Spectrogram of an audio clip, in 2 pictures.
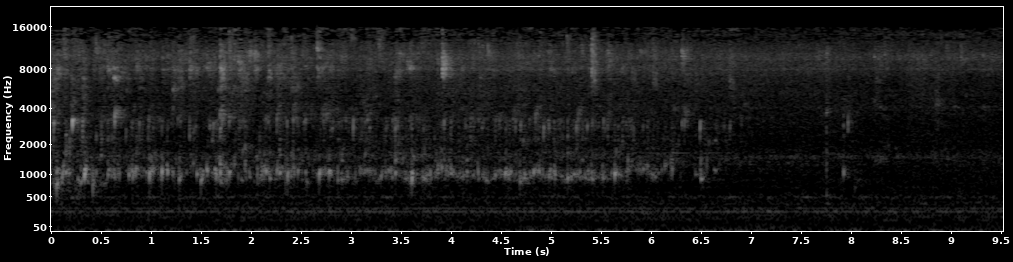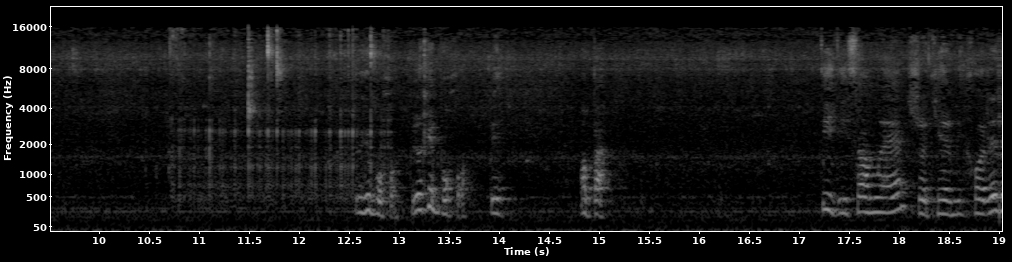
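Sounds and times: water trickling into bowl: 0.0s - 9.1s, 10.5s - 13.6s.

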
